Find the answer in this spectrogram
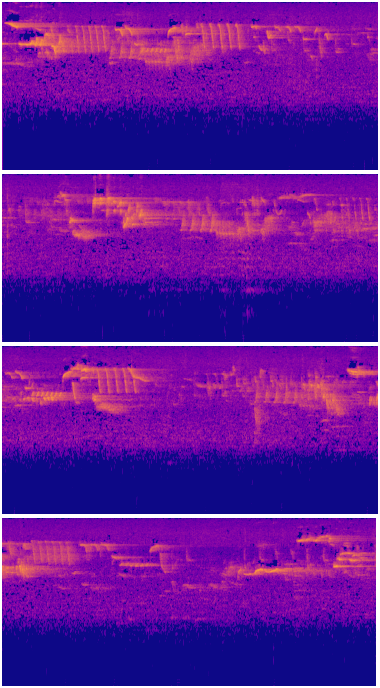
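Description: Songbirds singing: high, rapid trilled phrases come one after another with short pauses between them.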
